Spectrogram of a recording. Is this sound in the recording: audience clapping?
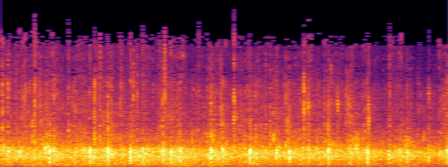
yes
